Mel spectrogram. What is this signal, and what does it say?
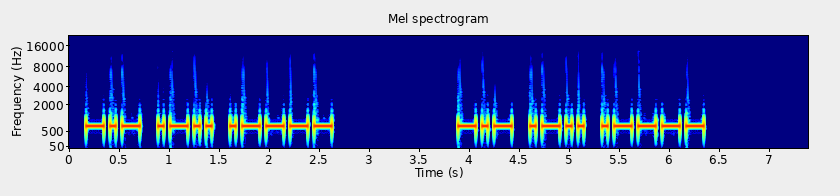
Morse code, heard as a keyed tone, about 21 wpm, 700 Hz. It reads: KL1 KL1
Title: USA Call Sign Prefixes - Repeated 2x - 20wpm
